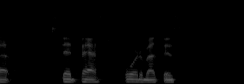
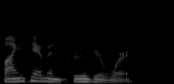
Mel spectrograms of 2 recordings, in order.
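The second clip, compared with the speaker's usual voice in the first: ordinary talk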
